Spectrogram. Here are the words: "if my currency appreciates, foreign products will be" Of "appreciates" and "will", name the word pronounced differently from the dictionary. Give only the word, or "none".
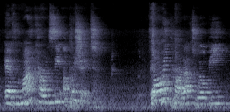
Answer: appreciates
